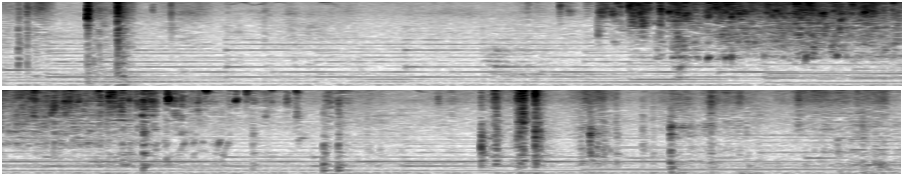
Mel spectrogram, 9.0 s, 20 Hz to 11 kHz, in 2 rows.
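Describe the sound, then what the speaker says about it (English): Water pours and splashes steadily into a Philips HD9329 electric kettle, with scattered clinks and knocks from handling, close and continuous throughout. "so let's put some water"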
